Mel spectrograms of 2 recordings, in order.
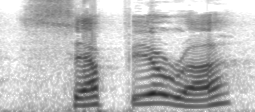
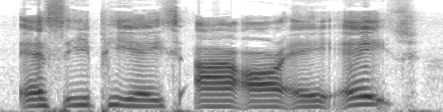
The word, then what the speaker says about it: Sephirah: These circles are known collectively as Sephirot, Sephirot, or, Sephirot, Sefirot, and individually as Sephirah, Sephirah, or Sephirah, Sephirah.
